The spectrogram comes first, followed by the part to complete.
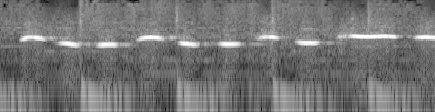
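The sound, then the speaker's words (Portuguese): Someone whistles the theme from the Halloween film, a short, eerie horror-movie theme in quick, evenly paced notes that dip and rise in a repeating pattern, with soft low thumps pulsing underneath. No one speaks. “Mas vai assoviando que vai dar tudo certo.”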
